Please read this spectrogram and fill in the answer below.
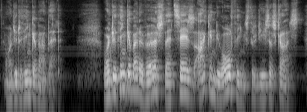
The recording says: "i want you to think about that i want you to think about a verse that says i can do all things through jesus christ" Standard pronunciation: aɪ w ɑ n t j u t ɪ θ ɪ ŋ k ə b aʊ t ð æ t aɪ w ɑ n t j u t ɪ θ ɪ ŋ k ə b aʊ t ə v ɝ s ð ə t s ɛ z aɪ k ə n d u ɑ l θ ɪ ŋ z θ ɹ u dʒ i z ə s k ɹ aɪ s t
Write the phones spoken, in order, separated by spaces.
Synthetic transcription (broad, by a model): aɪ w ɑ n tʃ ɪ t ɪ θ ɪ ŋ k ə b aʊ t ð æ t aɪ w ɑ n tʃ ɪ t ɪ θ ɪ ŋ k ə b aʊ t ə v ɝ s ð ə t s ɛ z aɪ k ə n d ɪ ɑ l θ ɪ ŋ z θ ɹ u dʒ i z ə s k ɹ aɪ s t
